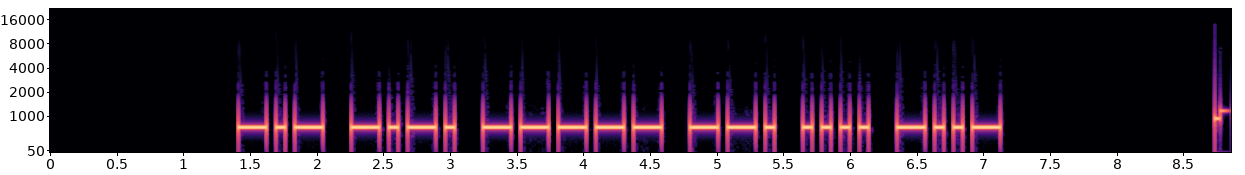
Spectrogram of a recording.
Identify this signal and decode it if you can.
Morse code, heard as a keyed tone, about 17 wpm, 700 Hz. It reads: KC0GHX
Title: USA Call Signs Repeated 3x 17wpm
